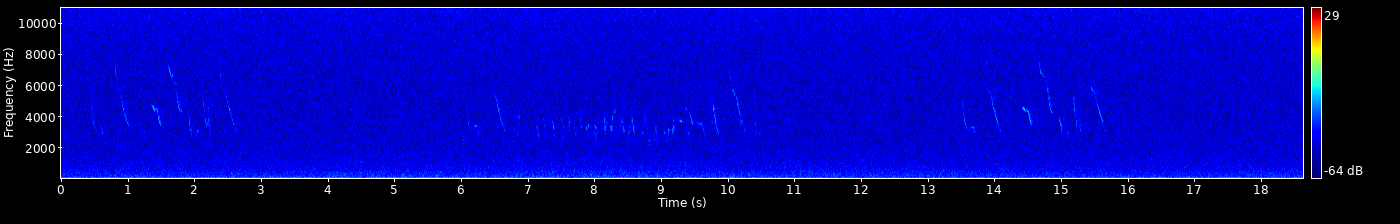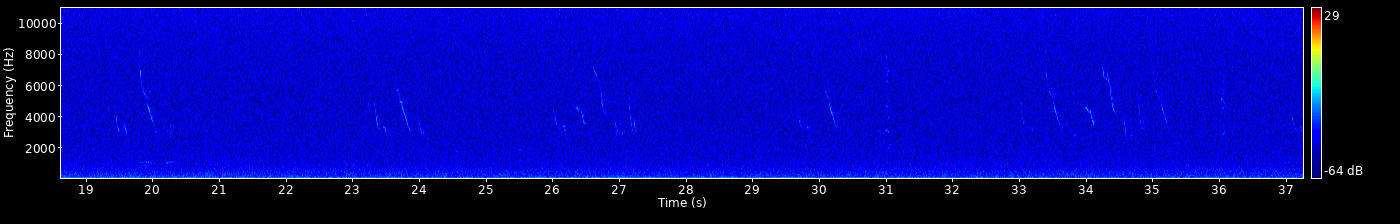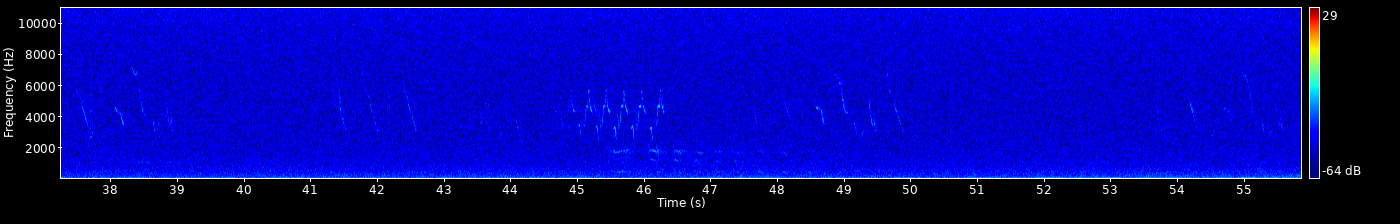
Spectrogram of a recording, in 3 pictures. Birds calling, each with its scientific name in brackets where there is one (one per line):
House Finch (Haemorhous mexicanus)
Erckel's Francolin (Pternistis erckelii)
Yellow-fronted Canary (Crithagra mozambica)
Hawaii Amakihi (Chlorodrepanis virens)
